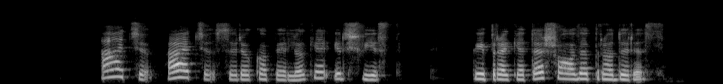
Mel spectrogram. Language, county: Lithuanian, Šiauliai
